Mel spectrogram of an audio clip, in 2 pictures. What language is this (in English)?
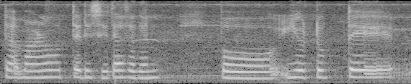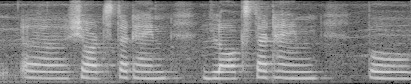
Sindhi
